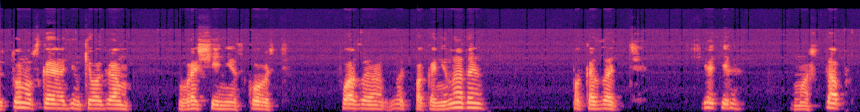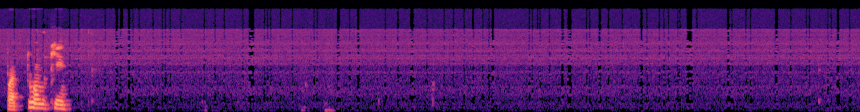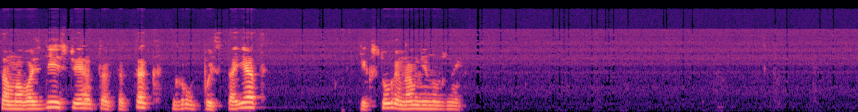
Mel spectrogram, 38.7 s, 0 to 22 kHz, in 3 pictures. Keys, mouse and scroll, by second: 1.2 click, 2.7 click, 5.4 click, 13.5 click, 14.3 click, 16.0 click, 31.0 click.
